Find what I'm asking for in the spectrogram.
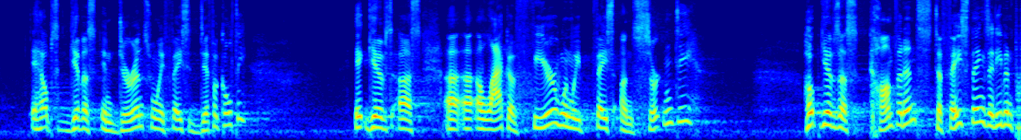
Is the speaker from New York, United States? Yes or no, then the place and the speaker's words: no; Kansas City, Missouri, United States; I grew up here in Kansas City, and I've always been a Chiefs fan.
